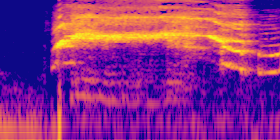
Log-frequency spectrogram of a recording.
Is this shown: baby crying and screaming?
yes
